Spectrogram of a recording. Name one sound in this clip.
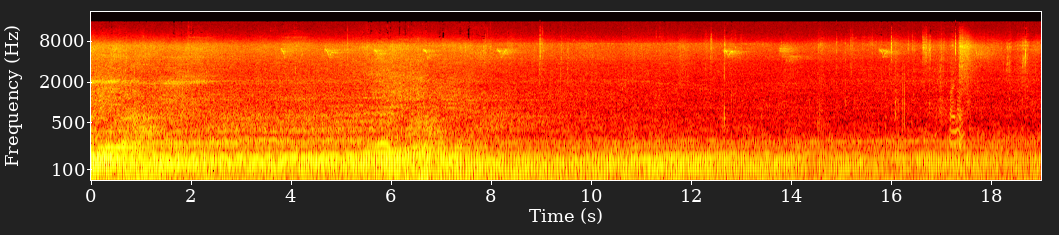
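Dry leaves rustle and crunch as monkeys move about on them.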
